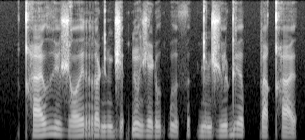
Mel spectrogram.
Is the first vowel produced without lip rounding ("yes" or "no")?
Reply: yes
